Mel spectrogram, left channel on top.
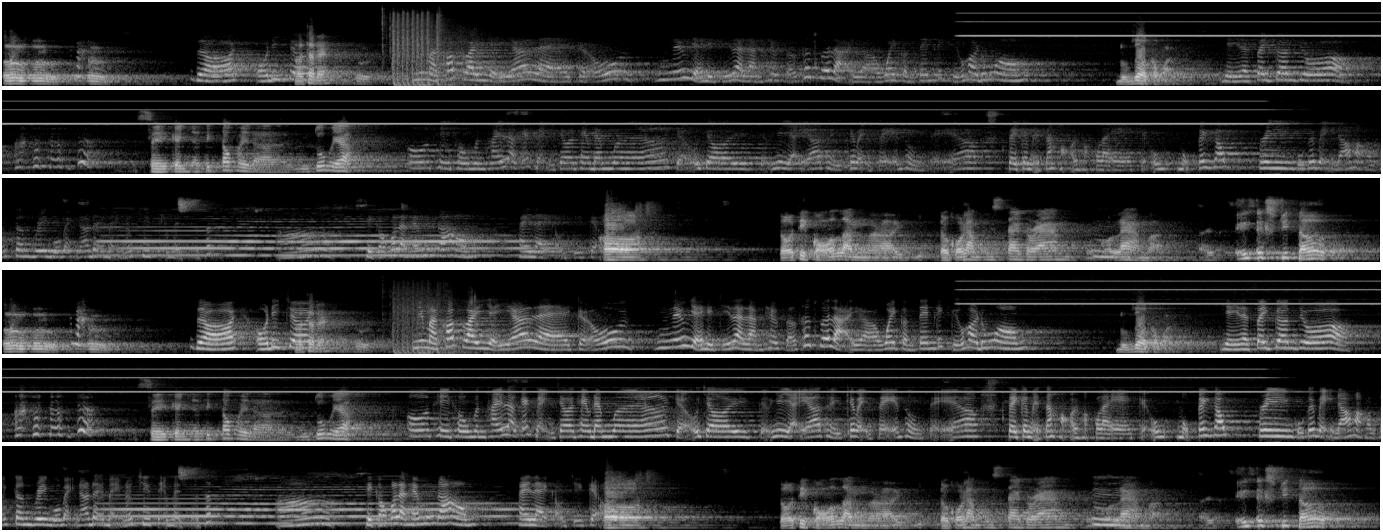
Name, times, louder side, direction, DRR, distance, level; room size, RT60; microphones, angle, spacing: voice 1, 0.0-1.1 2.9-3.3 3.5-3.7 11.1-11.7 15.2-17.4 29.3-29.5 33.5-34.1 35.4-39.2 39.5-40.8, left 2 dB, 15° left, 9 dB, 0.6 m, -22 dB
voice 2, 1.9-3.2 4.1-10.3 12.2-13.5 13.9-14.8 17.8-26.1 26.4-29.7 30.3-30.9 31.2-32.3 32.7-33.7 38.5-39.0, right 6 dB, 90° right, 13 dB, 0.5 m, -26 dB
Gunshot gunfire, 3.8-5.0, left 5 dB, 55° left, 0.8 m, -36 dB
sound 1, 9.5-26.4, left 3 dB, 20° right, 1.7 m, -24 dB
Wind instrument woodwind instrument, 28.5-32.9, equal, 55° right, 1.9 m, -27 dB
15.5 x 14.5 x 4.4 m, 2.2 s
head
